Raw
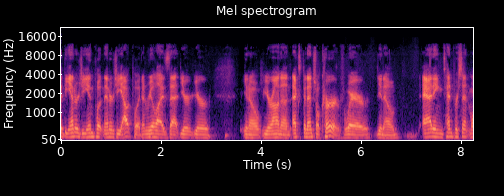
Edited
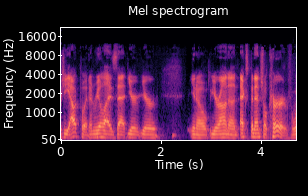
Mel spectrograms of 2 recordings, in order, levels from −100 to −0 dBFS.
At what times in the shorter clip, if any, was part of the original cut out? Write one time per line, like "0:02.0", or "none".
none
